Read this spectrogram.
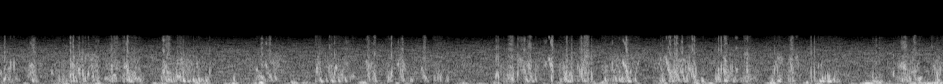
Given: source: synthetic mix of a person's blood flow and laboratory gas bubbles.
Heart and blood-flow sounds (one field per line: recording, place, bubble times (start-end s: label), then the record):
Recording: Doppler ultrasound of blood flow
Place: precordium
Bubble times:
0.00-0.20 s: bubbles
0.26-0.44 s: bubbles
0.51-1.01 s: bubbles
1.05-1.46 s: bubbles
1.59-2.12 s: bubbles
2.31-2.38 s: bubbles
2.53-2.82 s: bubbles
3.15-3.57 s: bubbles
3.64-3.78 s: bubbles
3.85-4.30 s: bubbles
4.33-4.50 s: bubbles
4.92-5.54 s: bubbles
5.58-5.95 s: bubbles
6.00-6.41 s: bubbles
6.55-7.08 s: bubbles
7.13-7.60 s: bubbles
7.70-8.02 s: bubbles
8.08-8.43 s: bubbles
8.70-8.86 s: bubbles
8.90-9.25 s: bubbles
9.30-9.44 s: bubbles
From the record:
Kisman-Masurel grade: 242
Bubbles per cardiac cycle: several, 3 to 8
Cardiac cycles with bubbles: 100%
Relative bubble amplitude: moderate (0.250 to 0.450)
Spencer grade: 3 (all of the cardiac periods contain showers or single bubble signals, but not dominating or overriding the cardiac motion signals)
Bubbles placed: anywhere in the cardiac cycle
